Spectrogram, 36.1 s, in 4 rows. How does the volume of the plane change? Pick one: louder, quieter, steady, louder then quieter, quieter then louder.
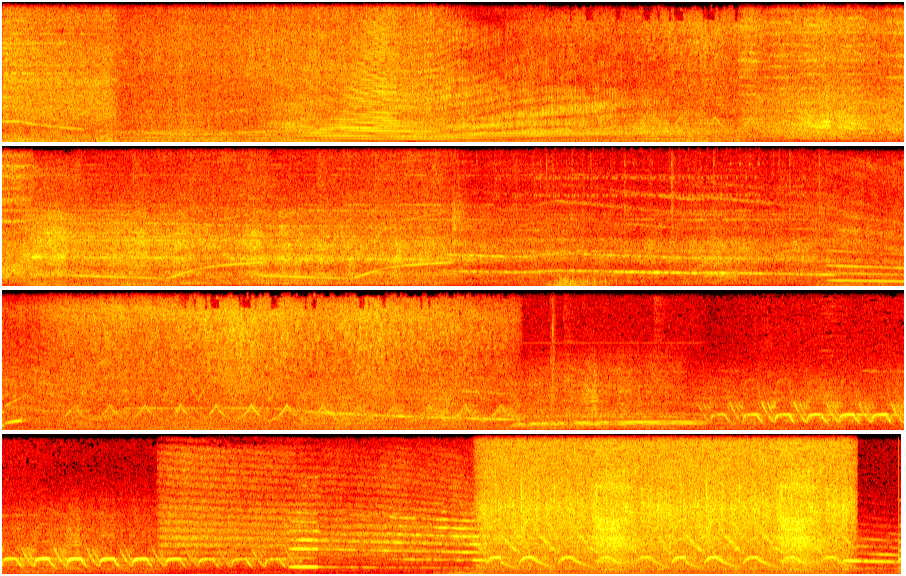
quieter.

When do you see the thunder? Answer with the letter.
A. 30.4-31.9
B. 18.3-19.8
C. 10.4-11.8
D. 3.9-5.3
A.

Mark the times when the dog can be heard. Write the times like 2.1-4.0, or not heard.
not heard.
